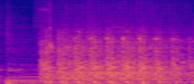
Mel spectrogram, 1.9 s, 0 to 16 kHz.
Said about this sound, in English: This is a 58 720 diesel. It's a factory electric start. I bought this tractor in Waterloo, Wisconsin.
